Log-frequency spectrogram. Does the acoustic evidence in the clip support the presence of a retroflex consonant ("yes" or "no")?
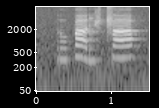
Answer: yes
